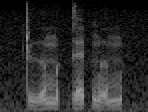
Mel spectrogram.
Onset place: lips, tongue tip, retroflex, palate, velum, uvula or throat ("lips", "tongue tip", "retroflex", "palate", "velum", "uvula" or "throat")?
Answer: retroflex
